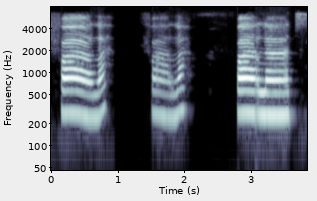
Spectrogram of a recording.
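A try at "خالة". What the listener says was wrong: Fa atau kha?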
